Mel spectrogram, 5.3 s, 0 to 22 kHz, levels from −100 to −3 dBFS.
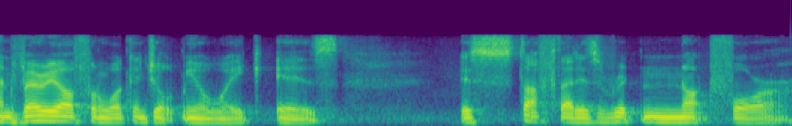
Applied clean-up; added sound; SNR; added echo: none; none; none; none.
